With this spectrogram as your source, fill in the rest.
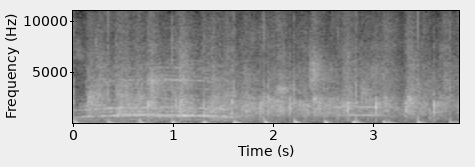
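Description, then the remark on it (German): An audience applauds loudly and continuously, a dense wash of many hands clapping with a steady, evenly spaced rhythmic pulse running through it for about four seconds. “Alright, geben wir einen Applaus.”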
